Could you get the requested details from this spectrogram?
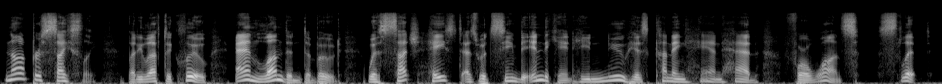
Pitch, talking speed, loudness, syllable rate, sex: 140 Hz, 165 wpm, -21 LUFS, 4.7 syllables/s, male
